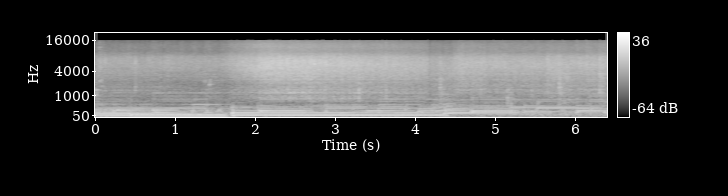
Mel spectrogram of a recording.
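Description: Roast pork frying in a hot wok. About two seconds in, water poured into the wok sets off a loud sizzling hiss that slowly dies down, followed by a spatula stirring the meat. Background music with held low notes plays underneath.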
